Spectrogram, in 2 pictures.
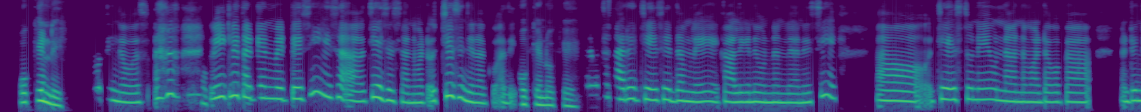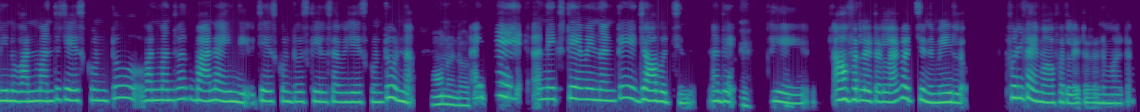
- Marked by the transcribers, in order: in English: "వర్కింగ్ అవర్స్ వీక్లీ థర్టీన్"; chuckle; in English: "వన్ మంత్"; in English: "వన్ మంత్"; in English: "నెక్స్ట్"; tapping; other background noise; in English: "ఆఫర్ లెటర్"; in English: "మెయిల్‌లో. ఫుల్ టైమ్ ఆఫర్"
- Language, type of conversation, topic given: Telugu, podcast, మల్టీటాస్కింగ్ చేయడం మానేసి మీరు ఏకాగ్రతగా పని చేయడం ఎలా అలవాటు చేసుకున్నారు?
